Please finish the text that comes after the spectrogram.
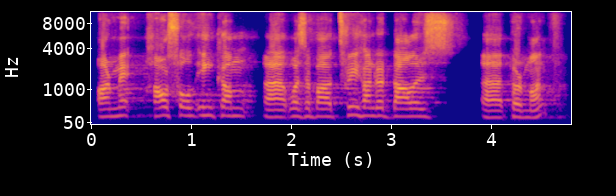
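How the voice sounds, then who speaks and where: Earnest professor from Turkey, fifties, man with a fairly high voice, speaking at a commencement in a big theater. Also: steady tone, pushed and bright. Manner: earnest, personal storytelling with pauses. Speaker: engineering professor giving a commencement speech. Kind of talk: commencement speech. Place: large theater. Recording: long reverb of a large hall.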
